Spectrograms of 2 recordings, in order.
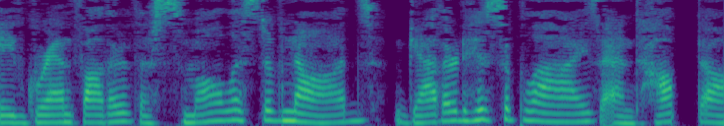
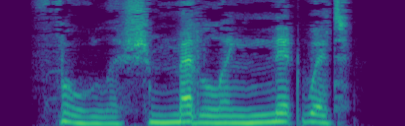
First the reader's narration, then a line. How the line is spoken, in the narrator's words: grumbled Grandfather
